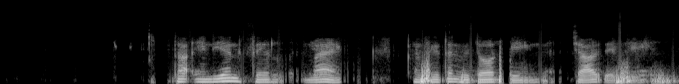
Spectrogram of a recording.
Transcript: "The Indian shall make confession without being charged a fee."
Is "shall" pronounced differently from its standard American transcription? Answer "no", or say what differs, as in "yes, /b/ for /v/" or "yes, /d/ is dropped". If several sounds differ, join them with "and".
yes, /s/ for /ʃ/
